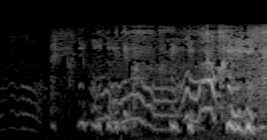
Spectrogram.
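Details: Miniature Pinscher puppy, nine weeks old, male, indoors, protesting as its harness is taken off over its head: wavering, whiny cries rising and falling in pitch, growing louder and rougher toward the end, after a soft opening whimper.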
